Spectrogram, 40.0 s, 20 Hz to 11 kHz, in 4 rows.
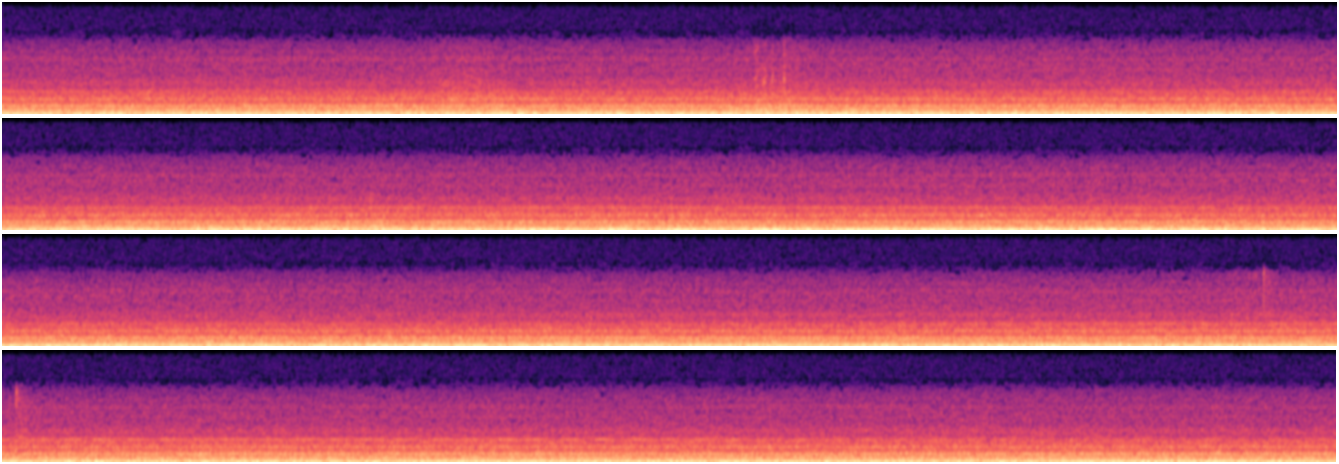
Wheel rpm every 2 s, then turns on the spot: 0, 0, 0, 0, 0, 0, 0, 0, 0, 0, 0, 0, 0, 0, 0, 0, 0, 0, 0, 0.
none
